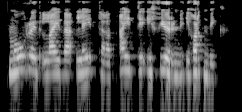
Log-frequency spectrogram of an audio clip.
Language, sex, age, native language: Icelandic, female, 30-39, Icelandic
